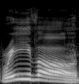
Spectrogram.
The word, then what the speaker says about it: Riewoldt: My name was phonetically written on the floor so the brand of flowers didn't screw it up too much. Looked like yep, Jack Revo.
